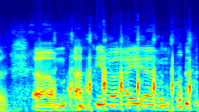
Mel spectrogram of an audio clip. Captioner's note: laughter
